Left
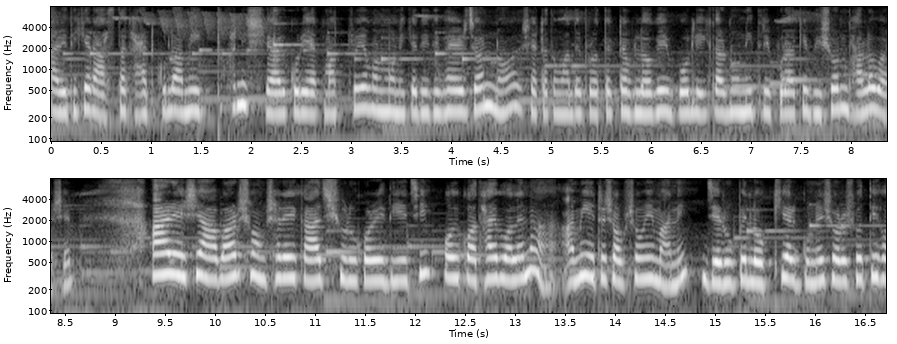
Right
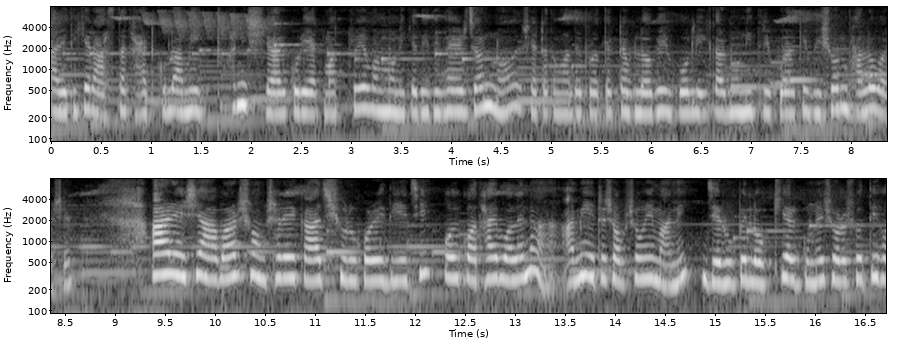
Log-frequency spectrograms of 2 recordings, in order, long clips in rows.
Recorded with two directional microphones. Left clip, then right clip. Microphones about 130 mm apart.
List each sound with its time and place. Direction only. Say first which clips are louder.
0.0 s a woman's voice: left 5 dB; 35° left (ahead or behind)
